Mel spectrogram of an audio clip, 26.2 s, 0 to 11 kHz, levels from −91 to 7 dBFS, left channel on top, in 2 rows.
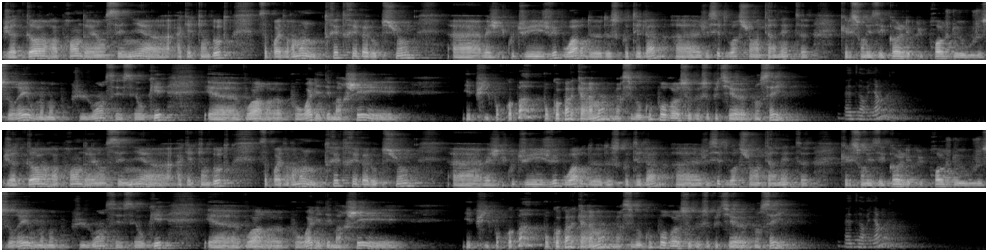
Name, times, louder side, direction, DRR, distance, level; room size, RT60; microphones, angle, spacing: voice 1, 0.0-18.4 18.7-18.8 19.3-23.6, left 1 dB, 30° left, 4 dB, 1.5 m, -30 dB
voice 2, 24.3-25.1, equal, 5° left, 5 dB, 3.4 m, -45 dB
23.5 x 14.0 x 9.5 m, 0.92 s
head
